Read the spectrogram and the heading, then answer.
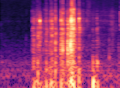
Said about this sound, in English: i've been sitting here shuffling my deck of cards i'm going to give it one more good shuffle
